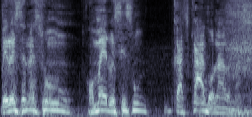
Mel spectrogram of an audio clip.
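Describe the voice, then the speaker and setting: A raspy, put-on character voice races along at a very fast pace with very wide pitch swings. Clear background noise sits behind it. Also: man, very deep, low pitch for a man. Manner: dim-witted.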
